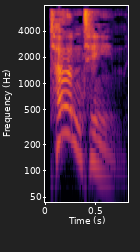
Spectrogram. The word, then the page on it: tontine: British English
